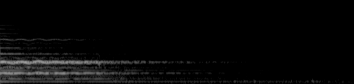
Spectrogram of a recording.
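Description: A choir sings a sustained chord that rings out and fades in a large echoing hall.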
